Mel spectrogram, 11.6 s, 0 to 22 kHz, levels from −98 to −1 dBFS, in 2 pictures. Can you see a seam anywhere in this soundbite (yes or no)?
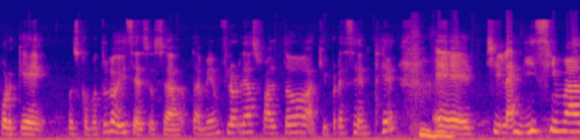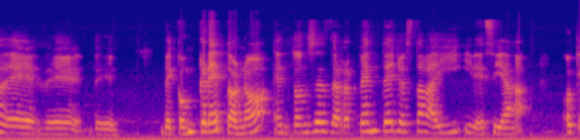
no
